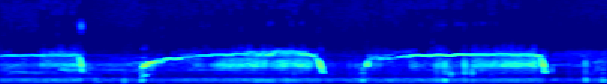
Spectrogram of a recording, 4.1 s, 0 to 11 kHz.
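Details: White-tailed eagles at a nest in Latvia, 23 June 2018, during feeding: long, high, thin whistled squeals, each held steady then dropping sharply at the end, repeated in a run, over a faint low hum.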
